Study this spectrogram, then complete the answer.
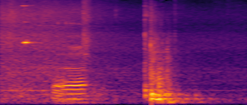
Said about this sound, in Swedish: Jag stänger den här dörren för de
